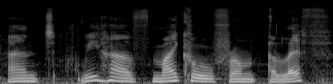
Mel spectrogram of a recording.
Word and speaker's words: Aleph: Did I say that right, Michael? – Yes, actually, you did. Aleph, however you care to say it, yes. – Okay. – That's the Scottish version. – That's the Scottish version, yes.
